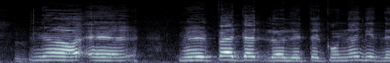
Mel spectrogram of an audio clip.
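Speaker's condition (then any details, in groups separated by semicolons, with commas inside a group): Cerebral palsy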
